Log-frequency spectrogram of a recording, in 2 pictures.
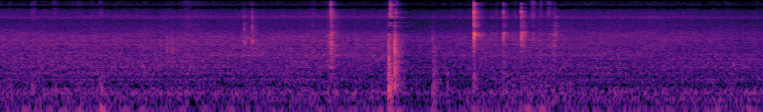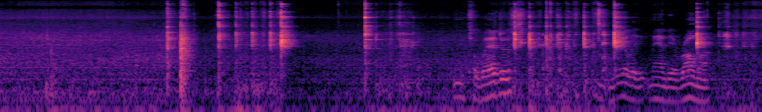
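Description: Kitchen knife cutting limes on a china plate: scattered sharp clicks and knocks of the blade against the plate, bunched together around the middle.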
